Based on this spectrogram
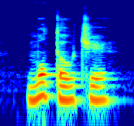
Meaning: diminutive of motto
- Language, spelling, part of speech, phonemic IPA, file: Dutch, mottootje, noun, /ˈmɔtocə/, Nl-mottootje.ogg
